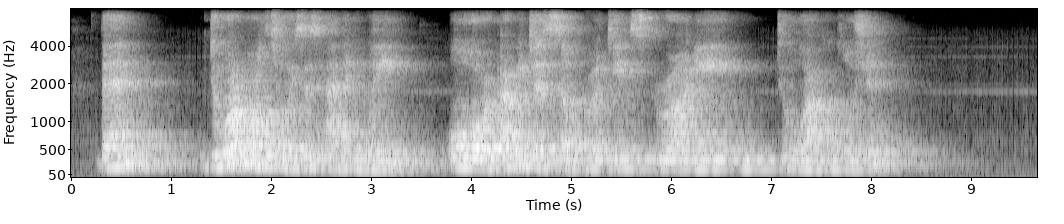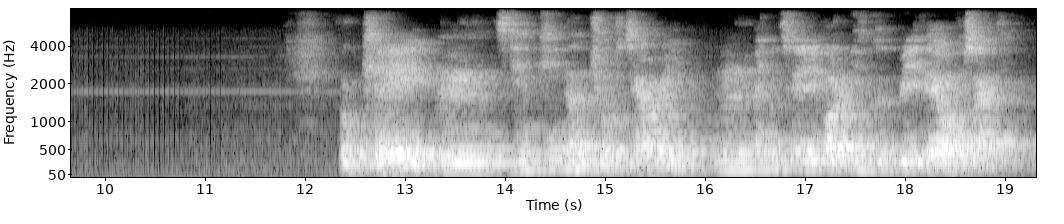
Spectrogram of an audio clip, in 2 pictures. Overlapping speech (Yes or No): No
